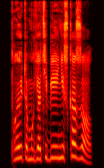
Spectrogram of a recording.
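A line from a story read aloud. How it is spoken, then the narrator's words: Dejected exhale. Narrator (Russian): выдохнул парень, опустив плечи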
